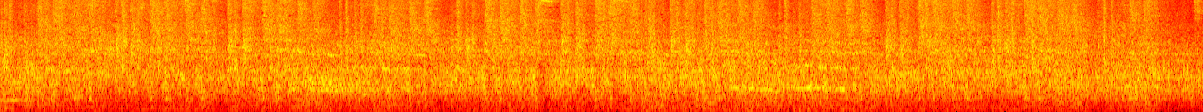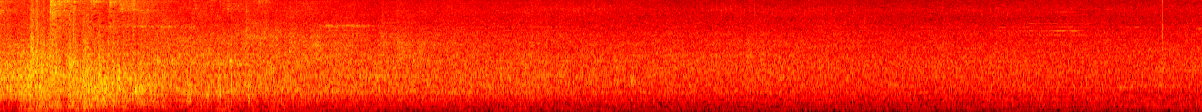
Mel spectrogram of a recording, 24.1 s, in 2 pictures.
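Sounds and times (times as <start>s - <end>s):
train wheels clattering over rail joints: 0.0s - 15.2s.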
